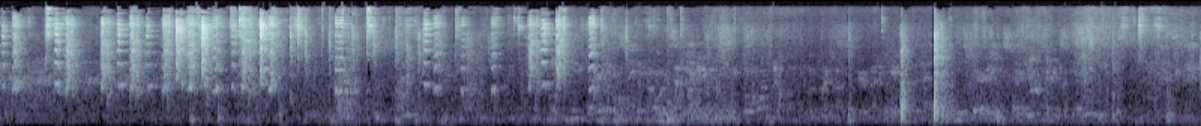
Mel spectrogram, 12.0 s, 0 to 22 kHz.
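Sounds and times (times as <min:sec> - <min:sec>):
squeaky toy squeaking: 0:00.0 - 0:03.6, 0:04.2 - 0:06.0.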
